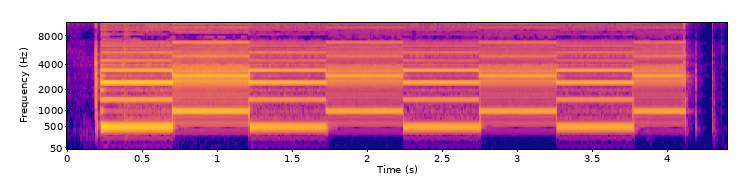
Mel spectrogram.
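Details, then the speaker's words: Old weather radio on alert test: loud two-step tone alternating about twice a second, harsh and buzzy, vibrating the unit; speaker sounds blown, owner suspects age; normal weather audio sounds fine. "That speaker does sound a little bit blown out. I'm pretty sure that's just has to do with age."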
